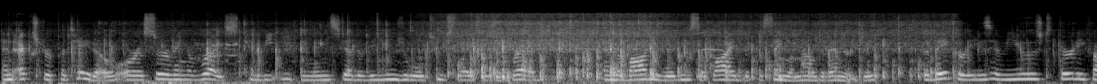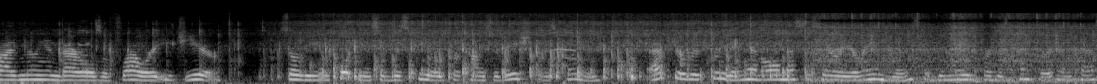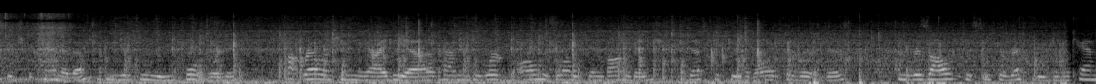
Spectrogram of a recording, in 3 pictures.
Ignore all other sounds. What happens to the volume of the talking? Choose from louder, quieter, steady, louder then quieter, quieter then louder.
quieter.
